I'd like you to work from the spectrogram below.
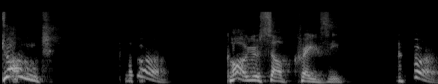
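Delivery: bellow, hit hard, pitch swinging wide. Retelling how a man in class shouted at him: retelling a bellow. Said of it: "He bellowed".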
